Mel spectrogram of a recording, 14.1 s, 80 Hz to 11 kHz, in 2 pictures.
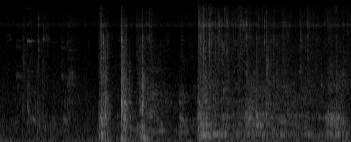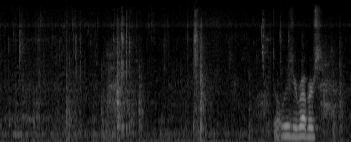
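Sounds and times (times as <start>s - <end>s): liquid pouring into a bucket: 3.9s - 12.2s.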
